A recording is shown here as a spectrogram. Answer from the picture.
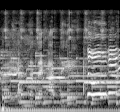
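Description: Live Sundanese gamelan music for wayang golek: the ensemble plays a stepping melody of separate notes, and a sinden's (female singer's) sustained vocal line comes back in near the end.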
